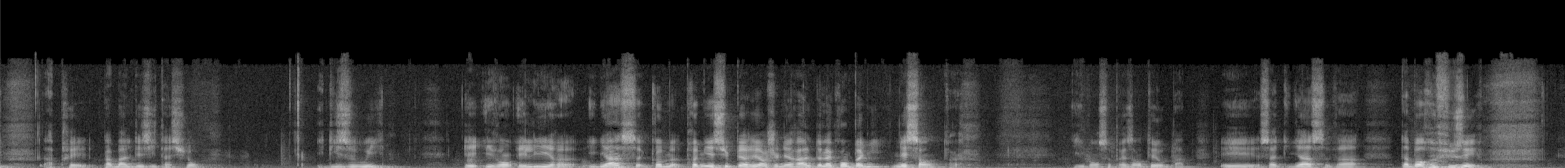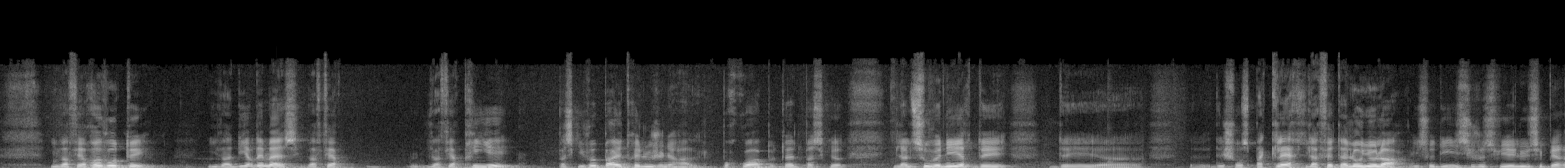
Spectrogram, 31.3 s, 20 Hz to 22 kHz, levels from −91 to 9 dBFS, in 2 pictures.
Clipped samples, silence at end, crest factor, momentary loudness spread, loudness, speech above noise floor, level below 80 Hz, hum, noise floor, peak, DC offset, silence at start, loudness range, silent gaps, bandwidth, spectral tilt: under 0.1%; 0 s; 18 dB; 18 LU; -18 LUFS; 33 dB; -52 dBFS; none; -50 dBFS; 0 dBFS; under 0.1%; 0 s; 7 LU; none; 15 kHz; -5.5 dB/octave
